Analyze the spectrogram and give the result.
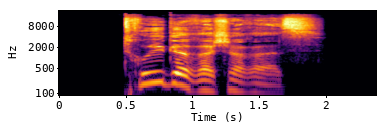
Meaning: strong/mixed nominative/accusative neuter singular comparative degree of trügerisch
- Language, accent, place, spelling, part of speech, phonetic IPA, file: German, Germany, Berlin, trügerischeres, adjective, [ˈtʁyːɡəʁɪʃəʁəs], De-trügerischeres.ogg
